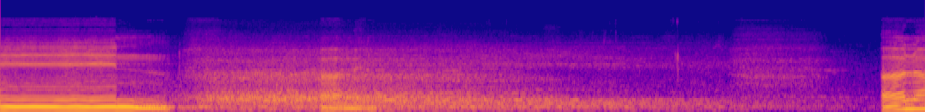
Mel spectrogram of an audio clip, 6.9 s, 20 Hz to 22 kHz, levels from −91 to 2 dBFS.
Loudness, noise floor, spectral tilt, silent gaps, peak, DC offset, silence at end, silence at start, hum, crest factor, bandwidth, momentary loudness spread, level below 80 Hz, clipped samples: -20 LUFS; -50 dBFS; -8.5 dB/octave; none; -8 dBFS; under 0.1%; 0 s; 0 s; none; 12 dB; 6 kHz; 22 LU; -60 dBFS; under 0.1%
